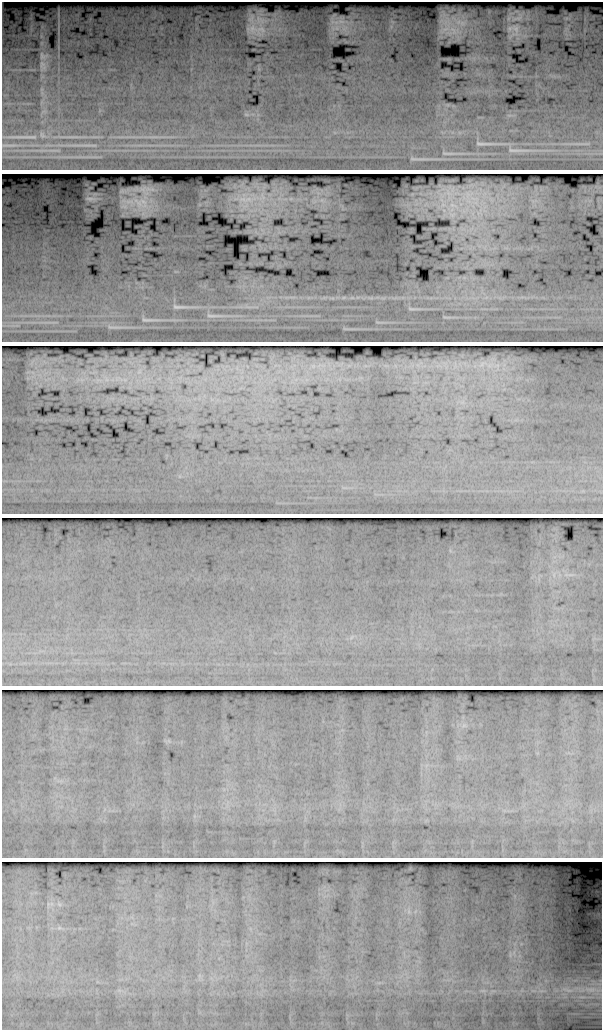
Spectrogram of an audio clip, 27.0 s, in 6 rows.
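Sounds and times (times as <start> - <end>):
diesel locomotive engine hum: 0.0 - 27.0
wagon wheels clacking over rail joints: 13.4 - 26.7.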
